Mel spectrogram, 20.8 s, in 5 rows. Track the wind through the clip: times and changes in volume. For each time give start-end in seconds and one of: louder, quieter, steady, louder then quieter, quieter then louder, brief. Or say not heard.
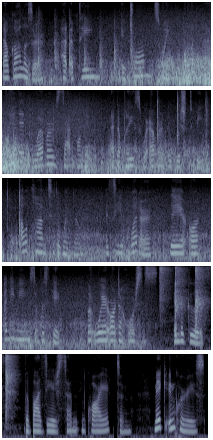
0.0-15.7 louder then quieter.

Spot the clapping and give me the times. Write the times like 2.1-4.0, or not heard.
0.7-2.7, 7.2-8.9, 15.7-17.0.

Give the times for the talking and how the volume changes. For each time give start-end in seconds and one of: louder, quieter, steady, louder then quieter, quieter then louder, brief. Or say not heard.
0.0-20.8 steady.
